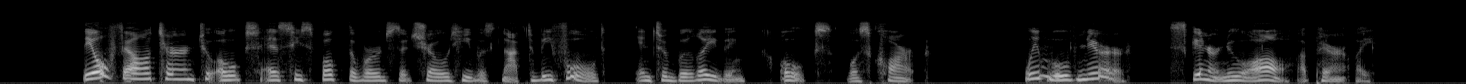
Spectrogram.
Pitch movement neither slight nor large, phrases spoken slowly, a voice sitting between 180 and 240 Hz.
Yes: average, 4.4 semitones; slow, 125 wpm; high, 190 Hz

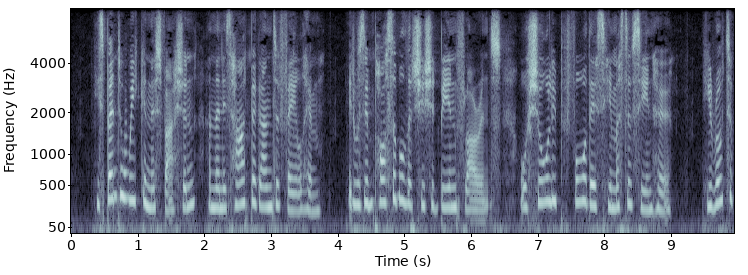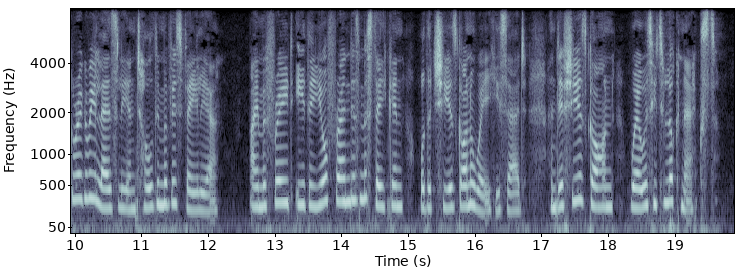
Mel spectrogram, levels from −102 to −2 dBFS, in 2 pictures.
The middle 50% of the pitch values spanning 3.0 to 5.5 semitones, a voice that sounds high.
Yes: average, 3.9 semitones; very high, 250 Hz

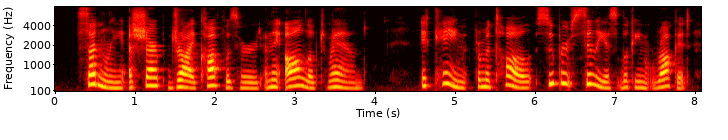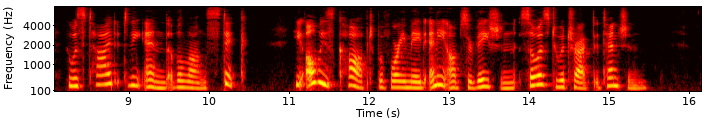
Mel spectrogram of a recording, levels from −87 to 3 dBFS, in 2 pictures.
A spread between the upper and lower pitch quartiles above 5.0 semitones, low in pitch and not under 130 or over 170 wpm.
No: wide, 5.5 semitones; high, 235 Hz; average, 160 wpm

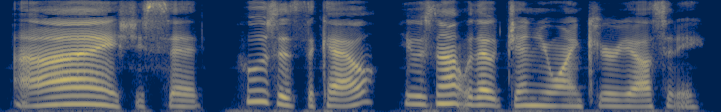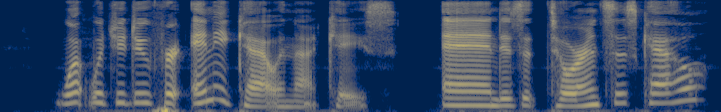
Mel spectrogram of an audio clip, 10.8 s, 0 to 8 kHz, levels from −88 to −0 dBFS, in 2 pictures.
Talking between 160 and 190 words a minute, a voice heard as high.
Yes: average, 165 wpm; high, 195 Hz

